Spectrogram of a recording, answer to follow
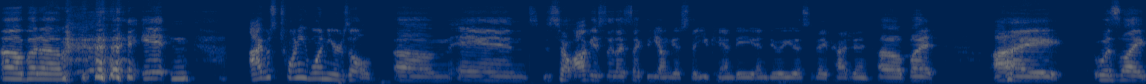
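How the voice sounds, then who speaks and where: A woman with a medium pitch talks at a fairly slow pace with lively intonation. Her bright, sharp tone swings widely in loudness. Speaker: entertainer and drag pageant performer. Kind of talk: casual chat. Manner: halting, many fillers.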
